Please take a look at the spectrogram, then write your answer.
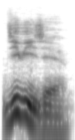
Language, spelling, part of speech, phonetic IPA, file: Russian, дивизия, noun, [dʲɪˈvʲizʲɪjə], Ru-дивизия.ogg
- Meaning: division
